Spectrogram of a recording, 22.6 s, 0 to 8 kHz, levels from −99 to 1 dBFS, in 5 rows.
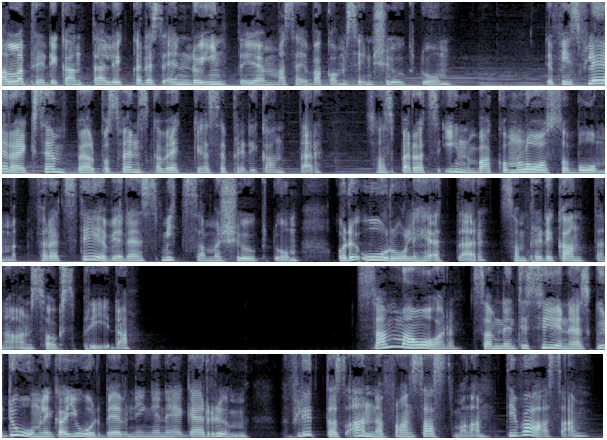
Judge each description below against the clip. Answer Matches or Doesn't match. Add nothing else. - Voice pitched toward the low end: Doesn't match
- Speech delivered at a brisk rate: Doesn't match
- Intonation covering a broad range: Doesn't match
